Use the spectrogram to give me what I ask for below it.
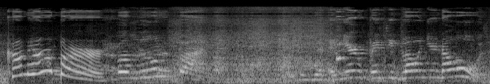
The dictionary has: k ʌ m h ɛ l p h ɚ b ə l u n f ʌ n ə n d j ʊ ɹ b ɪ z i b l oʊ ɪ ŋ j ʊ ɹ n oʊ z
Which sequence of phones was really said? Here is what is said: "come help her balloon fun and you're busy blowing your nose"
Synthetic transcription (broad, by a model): k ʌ m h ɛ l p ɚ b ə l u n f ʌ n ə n j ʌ ɹ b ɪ s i b l oʊ ɪ ŋ j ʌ ɹ n oʊ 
